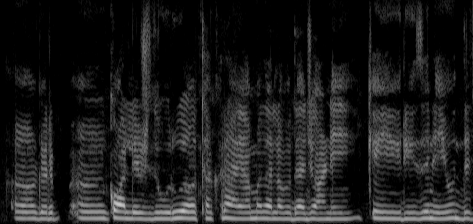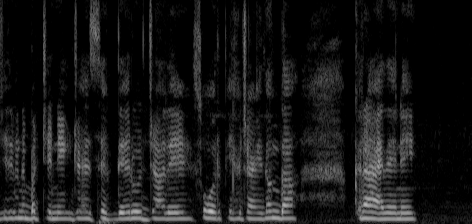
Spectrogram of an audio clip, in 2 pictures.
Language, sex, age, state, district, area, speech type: Dogri, female, 18-30, Jammu and Kashmir, Kathua, rural, spontaneous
